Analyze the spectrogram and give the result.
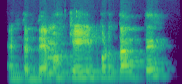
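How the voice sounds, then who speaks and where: A loud, bright, forceful Chilean man lectures students over a video call, punctuating his points with constant tag questions. His slightly high voice sounds roomy and dull, as if the mic sits in a bare room. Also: moderate pace. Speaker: teacher. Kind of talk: online class lecture. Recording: dull, roomy online-class audio.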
